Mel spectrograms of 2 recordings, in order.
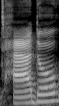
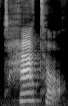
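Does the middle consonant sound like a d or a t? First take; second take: d; t. First: The middle consonant sounds like a d. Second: The middle consonant sounds like a t. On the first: The speaker calls it wrong. "like it sounds like a d" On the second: The speaker calls it right. "It's not. It's tattle"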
